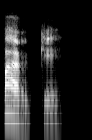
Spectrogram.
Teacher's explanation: siempre está acompañado de tilde Por ejemplo si yo digo parque todos pueden oír que la primera sílaba par es más fuerte se destaca más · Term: acento prosódico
